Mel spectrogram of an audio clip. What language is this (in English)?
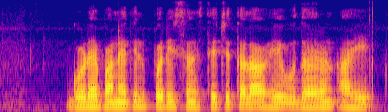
Marathi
